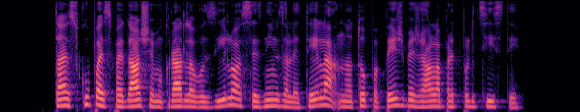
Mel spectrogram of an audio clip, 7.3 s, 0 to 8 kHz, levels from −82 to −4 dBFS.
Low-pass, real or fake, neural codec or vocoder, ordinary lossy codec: none; real; none; none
